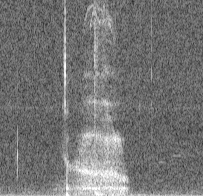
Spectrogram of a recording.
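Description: A quiet, breathy whisper from a man, about half a second long, starting just before a second in. Faint keyboard clicks come before it.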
